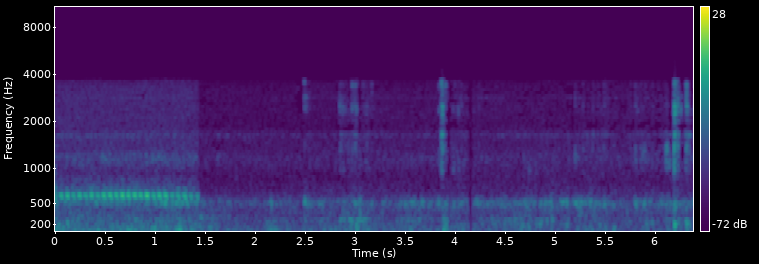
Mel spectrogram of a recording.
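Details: Female eastern screech owl giving courting calls in a backyard late on an early-winter evening: a steady, even, low trill on one pitch for about a second and a half, then near silence with faint scattered clicks and knocks.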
